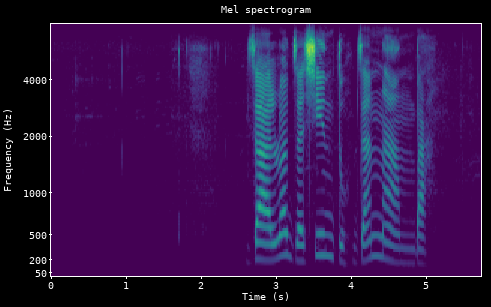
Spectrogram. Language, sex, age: Tsonga, female, 24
